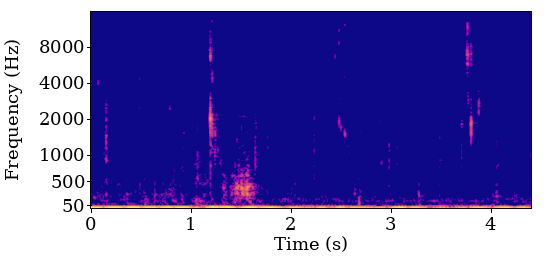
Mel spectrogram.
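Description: Chewing of homemade pizza close to the microphone, with scattered sharp mouth clicks and smacks.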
